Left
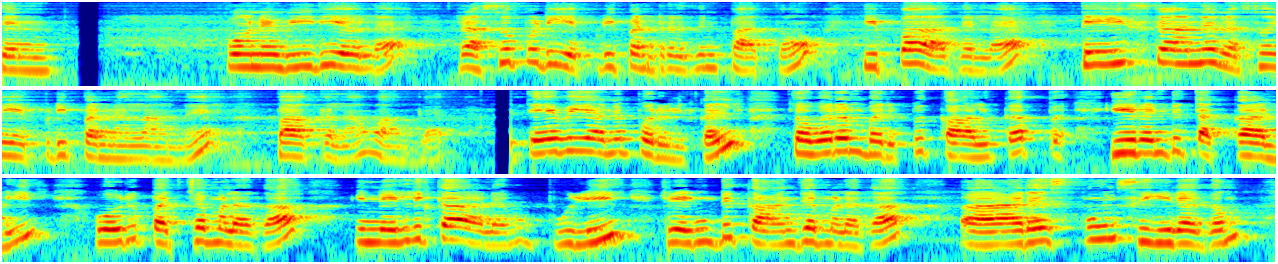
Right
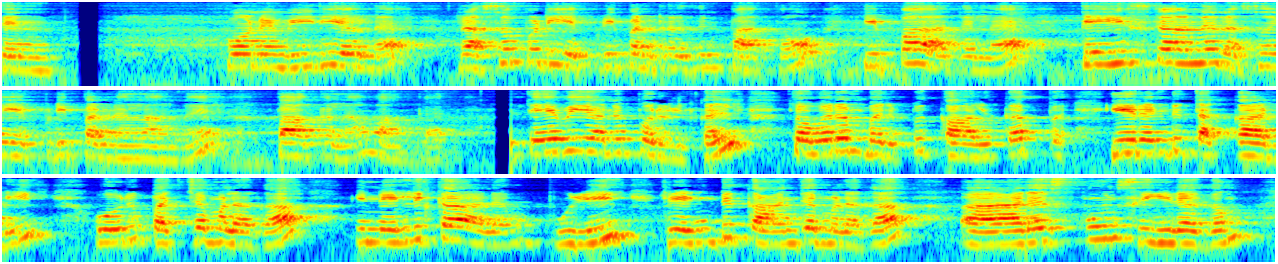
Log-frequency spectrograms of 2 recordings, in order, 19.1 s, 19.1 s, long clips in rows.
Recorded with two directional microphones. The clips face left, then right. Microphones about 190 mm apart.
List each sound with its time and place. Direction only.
1.1 s a woman's voice: 50° left (ahead or behind)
